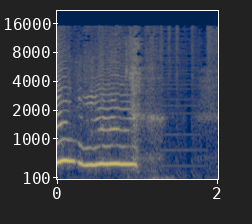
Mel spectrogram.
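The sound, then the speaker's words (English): A voice imitates the Super Mario 3 whistle jingle: a loud, short sung tone that steps down slightly in pitch and holds for about a second before breaking off into faint noise. “So number two on our list, our top list, is the Super Mario 3 whistles.”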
